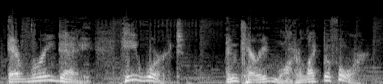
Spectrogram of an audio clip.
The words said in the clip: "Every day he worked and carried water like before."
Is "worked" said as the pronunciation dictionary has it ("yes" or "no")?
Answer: yes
